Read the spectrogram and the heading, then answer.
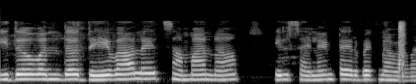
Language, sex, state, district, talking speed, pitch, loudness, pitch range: Kannada, female, Karnataka, Dharwad, 145 wpm, 225 Hz, -14 LUFS, 215-235 Hz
